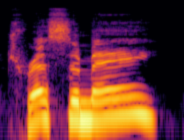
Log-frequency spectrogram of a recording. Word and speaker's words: Tresemme: Tresemme? Is this how this thing is pronounced? – That would be Tresemme. – Tresemme? – Yes.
